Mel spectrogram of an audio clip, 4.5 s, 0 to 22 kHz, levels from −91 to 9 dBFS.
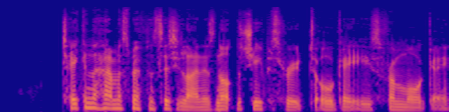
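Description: At 2.18 s, just before "the cheapest route to", the speech jumps forward by what sounds like a single compressed frame, about 20 ms, consistent with a 23.2 ms frame. This is skipped compressed frames: the decoder never played the frame, so the audio resumes further on. The same skip recurs at 3.53 s, just after "the cheapest route to".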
